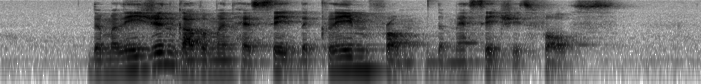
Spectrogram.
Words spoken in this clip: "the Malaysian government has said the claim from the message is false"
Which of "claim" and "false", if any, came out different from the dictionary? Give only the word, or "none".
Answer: none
